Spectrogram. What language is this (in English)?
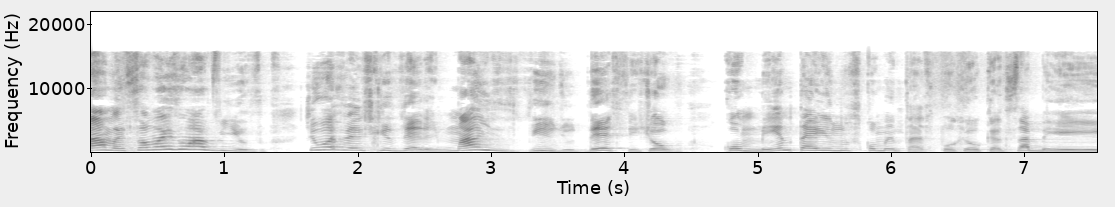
Portuguese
